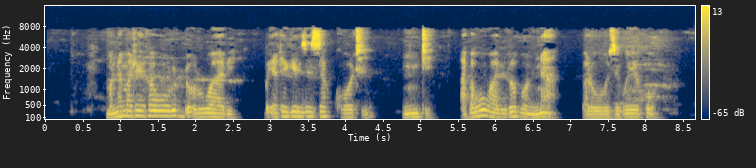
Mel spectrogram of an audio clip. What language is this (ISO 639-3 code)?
lug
